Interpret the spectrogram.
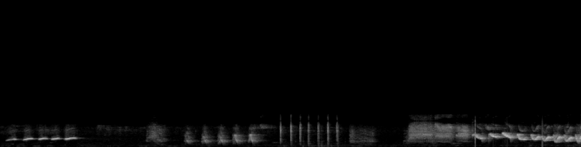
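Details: Caged white-crested laughingthrush kept as a pet, a loud, noisy singer with many voices, from scolding cries to melodic song: a short run of rising whistles, then choppy clipped notes, rapid ticks and a harsh, raucous laughing chorus.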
